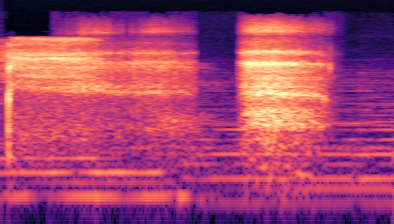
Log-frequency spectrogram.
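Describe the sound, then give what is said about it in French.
Someone catches their breath with two quiet, heavy breaths, a long one and then a stronger, shorter one, with no talking. “Je vais reprendre mon souffle, mes, mes esprits.”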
